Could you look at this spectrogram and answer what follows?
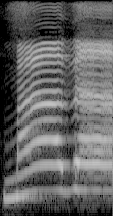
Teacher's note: ذا دال پہ مد ہو رہی ہے کھینچ کر 4-5 حرکات کے برابر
